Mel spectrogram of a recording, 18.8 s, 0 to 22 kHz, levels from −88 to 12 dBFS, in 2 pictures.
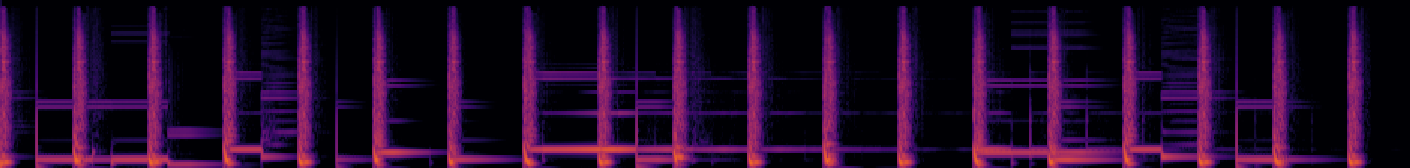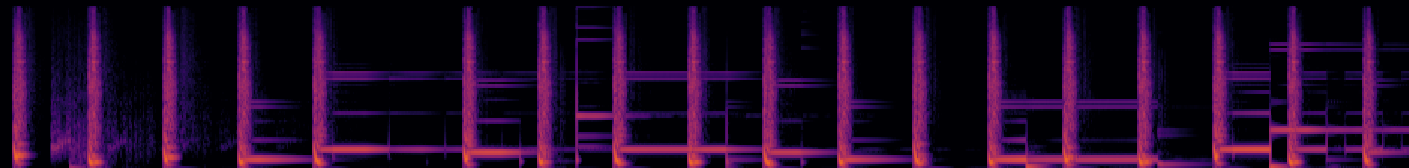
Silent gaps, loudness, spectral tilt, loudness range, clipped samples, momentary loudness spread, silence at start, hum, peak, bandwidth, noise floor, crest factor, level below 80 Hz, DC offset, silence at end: none; -34 LUFS; -4.5 dB/octave; 1 LU; under 0.1%; 6 LU; 0 s; none; -18 dBFS; 18 kHz; -54 dBFS; 16 dB; -56 dBFS; under 0.1%; 0 s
